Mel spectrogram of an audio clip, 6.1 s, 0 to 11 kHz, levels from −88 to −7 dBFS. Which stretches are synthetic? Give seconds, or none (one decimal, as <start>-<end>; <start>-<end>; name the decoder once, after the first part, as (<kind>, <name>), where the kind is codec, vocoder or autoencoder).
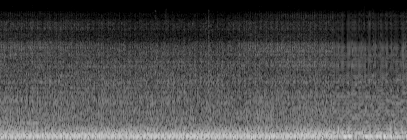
5.0-6.1 (vocoder, BigVGAN v2)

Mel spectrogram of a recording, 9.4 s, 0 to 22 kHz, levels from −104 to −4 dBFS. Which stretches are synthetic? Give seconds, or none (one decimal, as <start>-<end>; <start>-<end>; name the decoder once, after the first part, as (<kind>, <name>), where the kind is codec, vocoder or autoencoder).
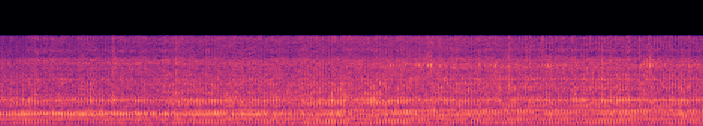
1.8-6.9 (autoencoder, DAC-VAE)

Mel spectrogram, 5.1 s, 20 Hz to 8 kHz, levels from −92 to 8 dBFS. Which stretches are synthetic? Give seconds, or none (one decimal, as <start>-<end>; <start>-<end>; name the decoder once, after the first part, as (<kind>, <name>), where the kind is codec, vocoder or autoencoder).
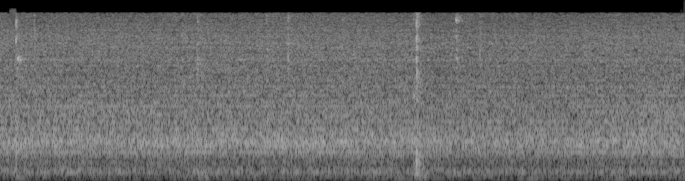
3.3-4.1 (vocoder, BigVGAN v2)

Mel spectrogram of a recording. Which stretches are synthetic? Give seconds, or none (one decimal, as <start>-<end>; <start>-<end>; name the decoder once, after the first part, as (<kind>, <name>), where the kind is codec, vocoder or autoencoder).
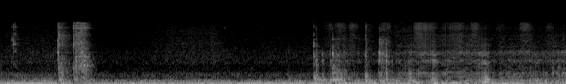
4.1-4.9 (vocoder, BigVGAN v2)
